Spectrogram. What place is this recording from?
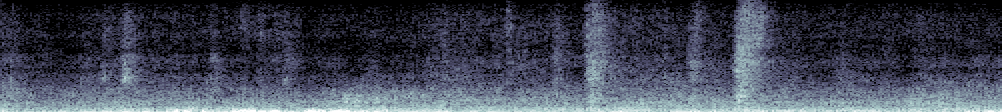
residential area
